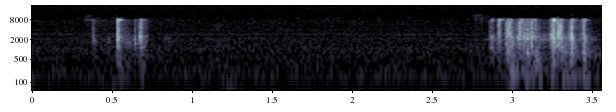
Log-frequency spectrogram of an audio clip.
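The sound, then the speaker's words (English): A few isolated keystrokes on a computer keyboard, then a quick burst of rapid clicky typing near the end, fairly quiet with no voices. “Oh, I love that keyboard, the little, action you got going on there.”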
